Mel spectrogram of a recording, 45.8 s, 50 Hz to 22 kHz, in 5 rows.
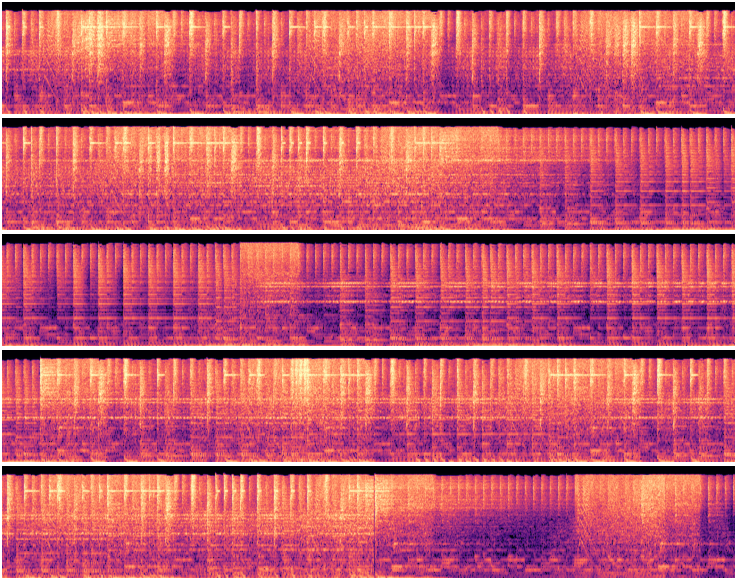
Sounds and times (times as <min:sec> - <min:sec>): Music: 0:00.0 - 0:45.8.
